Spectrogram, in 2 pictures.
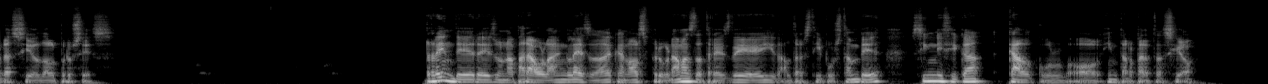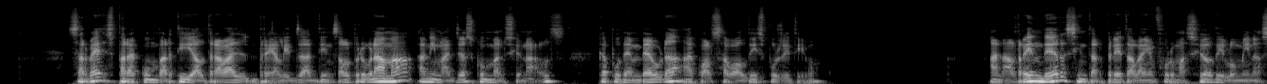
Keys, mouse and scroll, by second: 1.0-2.2 drag, 2.7 KP_Add, 4.1 click, 7.5-7.8 scroll up 1, 7.8-8.8 scroll down 1, 8.4-11.2 shift+middle drag, 13.5-14.7 middle drag, 15.3 shift+middle click, 16.3-17.0 middle drag, 17.4-18.2 middle drag, 18.3-19.2 drag, 21.2-22.0 middle drag, 22.0 r, 23.1 x, 23.5 x.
